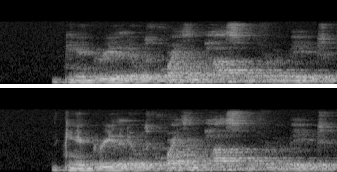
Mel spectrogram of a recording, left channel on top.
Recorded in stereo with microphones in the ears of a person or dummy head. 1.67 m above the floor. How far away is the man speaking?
About 0.5 m.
